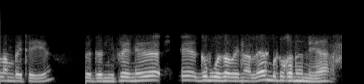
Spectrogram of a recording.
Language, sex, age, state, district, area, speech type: Bodo, male, 18-30, Assam, Udalguri, rural, conversation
